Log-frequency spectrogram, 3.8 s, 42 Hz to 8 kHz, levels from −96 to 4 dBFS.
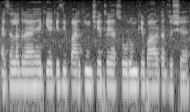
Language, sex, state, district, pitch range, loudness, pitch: Hindi, male, Uttar Pradesh, Lalitpur, 135-140 Hz, -15 LUFS, 140 Hz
